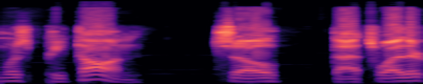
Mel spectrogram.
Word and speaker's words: piton: and his name was Piton. So that's why they're called pitons. Mhm. But he's got me calling them pitons or pythons now. Son of a bit. It's Piton, damn it.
